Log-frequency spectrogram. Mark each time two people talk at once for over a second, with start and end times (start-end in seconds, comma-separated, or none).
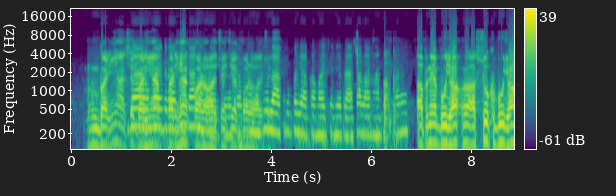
1.2-4.0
